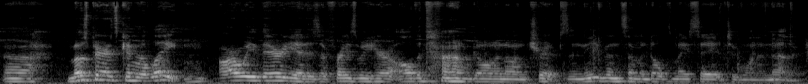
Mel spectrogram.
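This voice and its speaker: A man's voice: mid-range voice, normal speed, few pauses, roomy sound. A man hosting a children's story read-aloud, speaking expressively and encouragingly to young listeners.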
